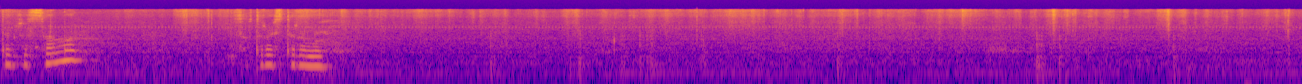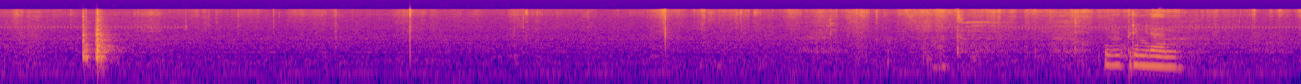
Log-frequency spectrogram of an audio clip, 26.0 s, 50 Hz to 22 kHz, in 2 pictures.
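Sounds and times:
fabric rustling and small clicks: 3.7 - 17.4.

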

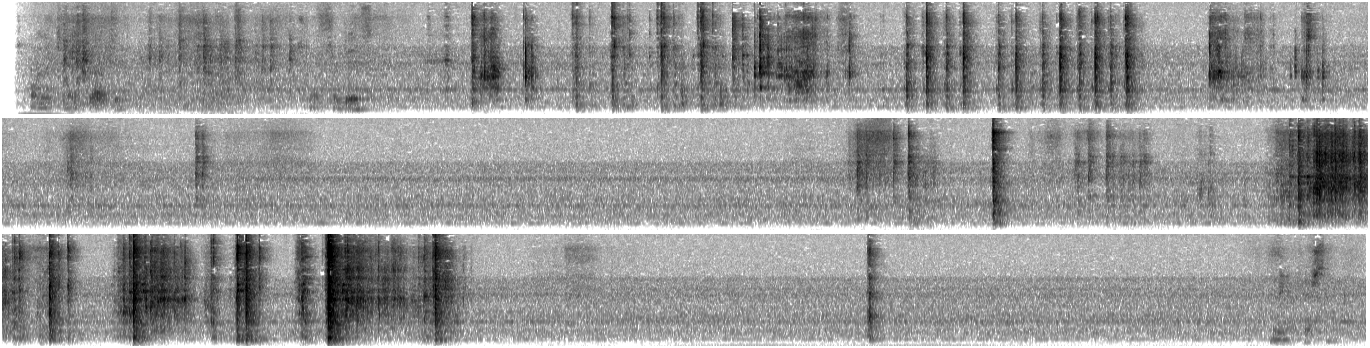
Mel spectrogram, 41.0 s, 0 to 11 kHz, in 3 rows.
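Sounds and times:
nuts rattling down metal chute: 26.4 - 27.6, 28.4 - 29.5.

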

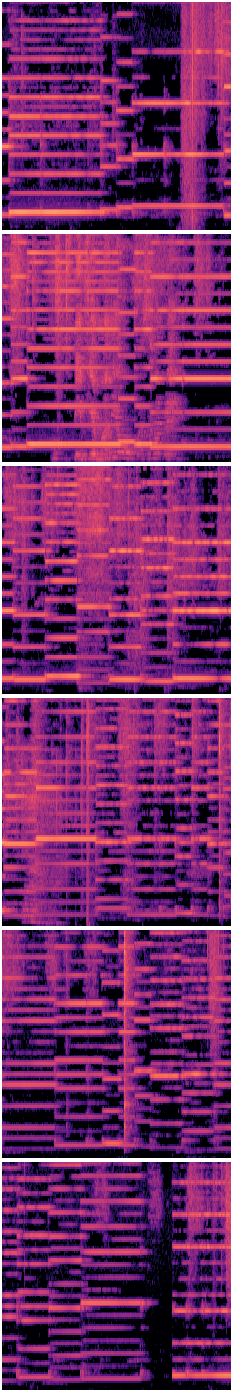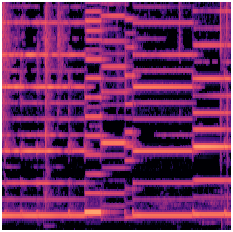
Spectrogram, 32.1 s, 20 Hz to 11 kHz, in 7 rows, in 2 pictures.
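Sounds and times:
beeping electronic toy melody: 0.0 - 32.0.

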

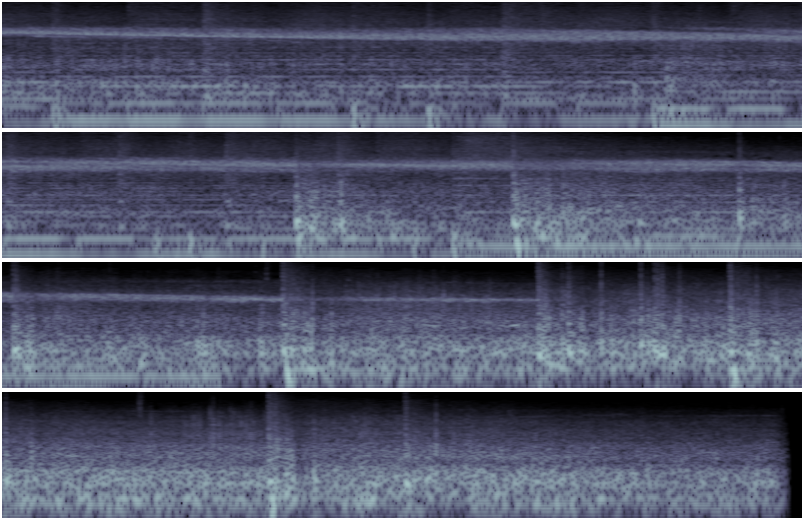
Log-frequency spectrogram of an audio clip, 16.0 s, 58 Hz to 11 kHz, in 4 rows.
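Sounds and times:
high falling whistle: 0.0 - 11.0
fireworks crackling: 0.0 - 15.9.

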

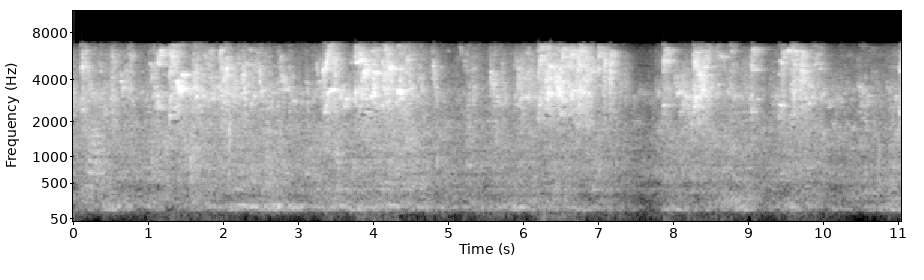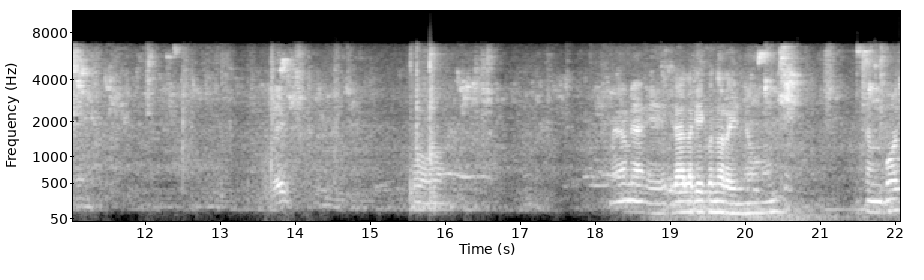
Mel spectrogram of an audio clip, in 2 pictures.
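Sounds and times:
small birds chirping: 0.0 - 22.0
faint low hum: 17.8 - 22.0.

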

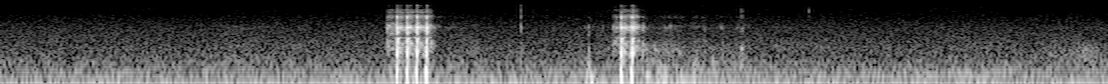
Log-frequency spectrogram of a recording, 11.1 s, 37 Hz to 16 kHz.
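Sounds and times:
airsoft rifle full-auto bursts: 3.8 - 4.4, 6.1 - 6.5.

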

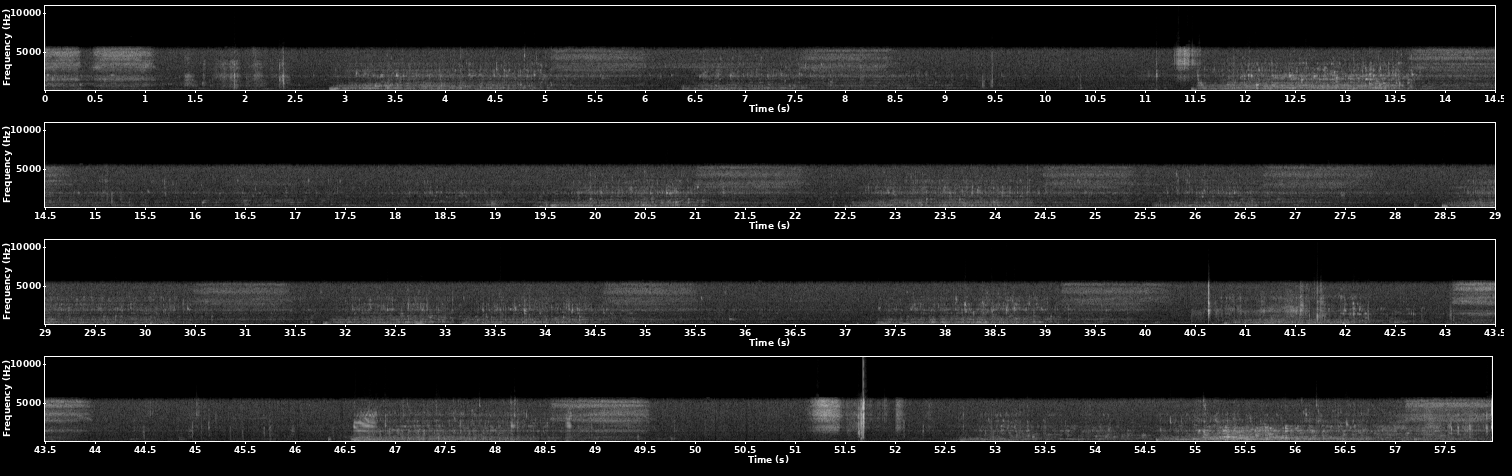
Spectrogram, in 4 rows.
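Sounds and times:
exhaled bubbles rushing: 2.8 - 5.2, 6.4 - 7.7, 11.5 - 13.9, 14.7 - 21.1, 22.5 - 24.5, 25.6 - 26.7, 28.5 - 30.5, 31.7 - 34.6, 37.2 - 39.2, 40.7 - 43.0, 46.5 - 48.6, 52.5 - 57.9
regulator hiss: 43.0 - 44.1, 48.6 - 49.7, 51.1 - 52.2, 57.0 - 57.9.

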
